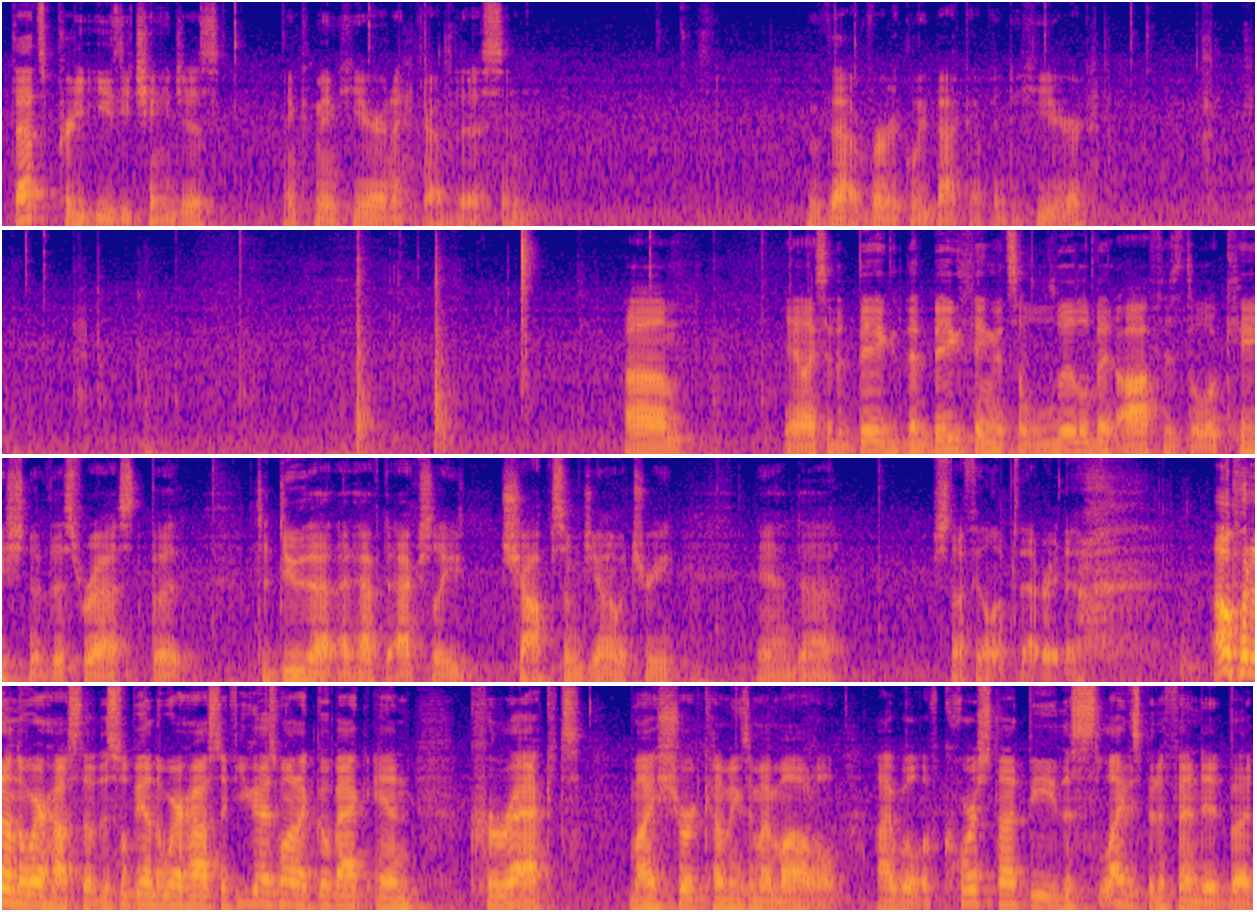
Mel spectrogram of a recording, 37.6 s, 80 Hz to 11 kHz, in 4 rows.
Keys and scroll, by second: 3.2 m, 8.4 space, 10.2 space.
